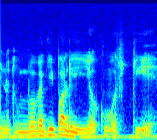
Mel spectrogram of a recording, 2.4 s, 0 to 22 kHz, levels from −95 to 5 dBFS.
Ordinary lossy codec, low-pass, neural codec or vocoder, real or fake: none; 19.8 kHz; none; real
